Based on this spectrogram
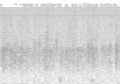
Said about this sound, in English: Round of applause for our shepherds, please. Well done. Go and sit down. Thank you.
